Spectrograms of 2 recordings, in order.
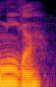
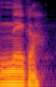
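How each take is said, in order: First: The first vowel sounds like 'i'. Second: The first vowel sounds like 'e'. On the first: "a veces se escucha el niga" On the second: "en vez de nega"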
